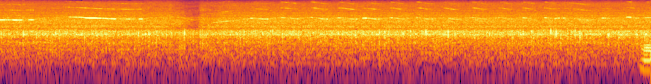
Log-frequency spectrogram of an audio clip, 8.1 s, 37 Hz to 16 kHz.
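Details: Steady high-pitched whine with hiss and pitch shifts of a high-speed dental handpiece cutting a tooth preparation, during an ADC practical exam demo of an FGC preparation on tooth #36.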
